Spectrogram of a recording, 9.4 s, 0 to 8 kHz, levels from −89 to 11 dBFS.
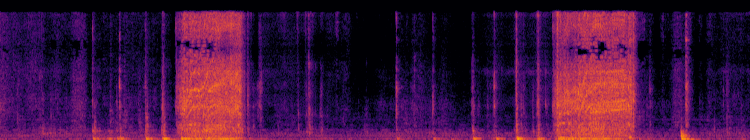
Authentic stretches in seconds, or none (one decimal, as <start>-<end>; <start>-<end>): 0.0-2.7; 4.2-6.0; 7.2-9.4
